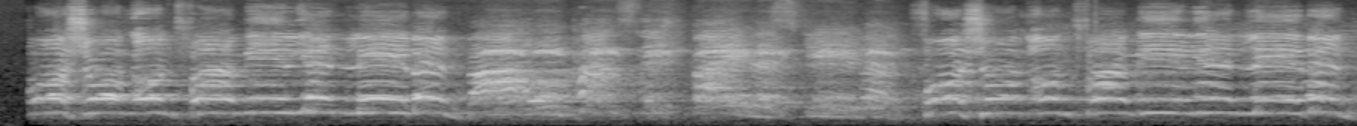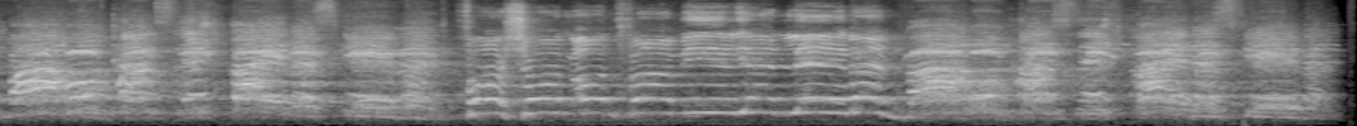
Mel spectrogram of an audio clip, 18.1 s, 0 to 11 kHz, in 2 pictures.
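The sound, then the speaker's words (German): A crowd of about 200 protesters, gathered at midday in Löwestraße for a demonstration called by the Initiative Unterbau Uni Wien against precarious university working conditions, chants loudly in unison, voices rising and falling in repeated rhythmic phrases with shouts mixed in, sustained for the whole stretch. “Anlässlich der Verhandlungsrunde am Montag, den 18.12., hatte die Initiative Unterbau Uni Wien zur Demonstration gegen die Kälte des Prekariats aufgerufen”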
